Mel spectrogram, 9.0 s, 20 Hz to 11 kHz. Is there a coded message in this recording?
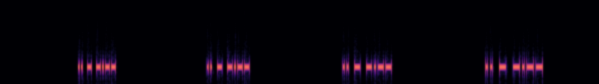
Yes: Morse code from 1.2 to 8.1 s, heard as a keyed tone, about 50 wpm, 700 Hz. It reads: ITY ITY ITY ITY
